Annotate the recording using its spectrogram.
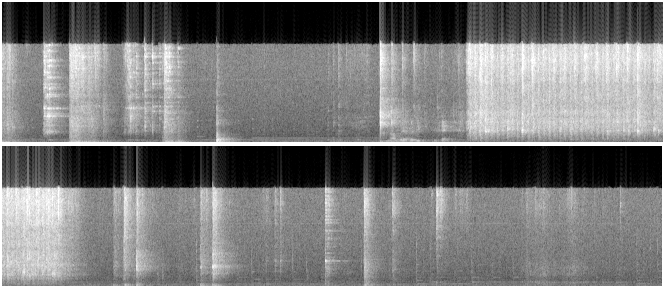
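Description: Ice and glassware clinking, with a few sharp knocks of metal bar tools, then a cocktail shaker full of ice shaken hard for about five seconds, then a few light clinks.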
